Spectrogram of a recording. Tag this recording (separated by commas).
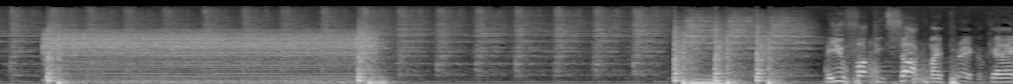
Drum kit, Speech, Music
